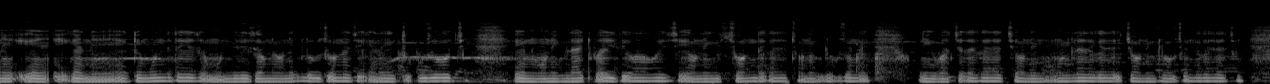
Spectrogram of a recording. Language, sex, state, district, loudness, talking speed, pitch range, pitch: Bengali, male, West Bengal, Paschim Medinipur, -36 LUFS, 185 wpm, 135-150 Hz, 140 Hz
